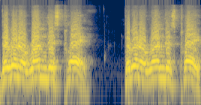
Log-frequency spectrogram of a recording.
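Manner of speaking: high-pitched scream. Retelling how the Bulls assistant coach screamed a warning: imitating Hamlin screaming. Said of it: "He's screaming saying".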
